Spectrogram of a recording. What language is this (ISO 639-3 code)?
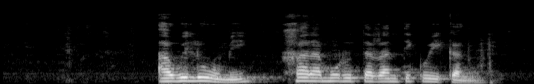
qws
